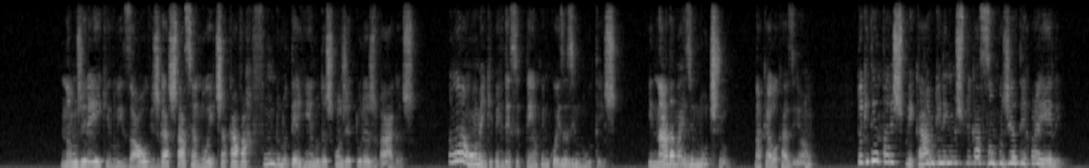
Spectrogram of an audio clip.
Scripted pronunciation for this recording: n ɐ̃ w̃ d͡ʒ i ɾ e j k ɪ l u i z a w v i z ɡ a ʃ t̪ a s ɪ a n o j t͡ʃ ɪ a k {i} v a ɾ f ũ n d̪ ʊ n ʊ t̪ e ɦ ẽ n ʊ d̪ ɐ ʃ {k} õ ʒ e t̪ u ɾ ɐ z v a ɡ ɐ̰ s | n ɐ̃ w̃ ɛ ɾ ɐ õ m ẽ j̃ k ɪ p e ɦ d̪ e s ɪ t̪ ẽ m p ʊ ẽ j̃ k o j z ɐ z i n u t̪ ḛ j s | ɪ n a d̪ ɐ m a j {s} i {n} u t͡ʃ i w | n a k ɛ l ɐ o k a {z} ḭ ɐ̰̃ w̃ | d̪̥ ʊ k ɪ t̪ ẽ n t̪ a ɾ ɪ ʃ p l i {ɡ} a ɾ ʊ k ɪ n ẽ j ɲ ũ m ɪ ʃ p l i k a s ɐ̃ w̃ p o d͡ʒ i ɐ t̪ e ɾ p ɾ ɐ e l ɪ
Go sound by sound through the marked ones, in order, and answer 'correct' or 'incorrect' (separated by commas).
incorrect, correct, incorrect, correct, correct, incorrect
